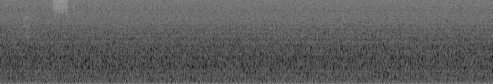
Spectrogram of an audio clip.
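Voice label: "pick", spoken word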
